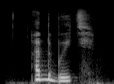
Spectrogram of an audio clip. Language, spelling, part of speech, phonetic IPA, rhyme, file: Russian, отбыть, verb, [ɐdˈbɨtʲ], -ɨtʲ, Ru-отбыть.ogg
- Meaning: 1. to depart (from or for) 2. to complete (a prison sentence, military duty, etc.)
